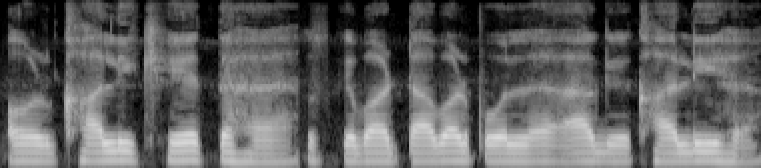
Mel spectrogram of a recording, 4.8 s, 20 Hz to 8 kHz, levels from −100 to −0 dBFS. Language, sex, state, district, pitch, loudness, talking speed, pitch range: Maithili, male, Bihar, Madhepura, 110 Hz, -24 LUFS, 150 wpm, 110-115 Hz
